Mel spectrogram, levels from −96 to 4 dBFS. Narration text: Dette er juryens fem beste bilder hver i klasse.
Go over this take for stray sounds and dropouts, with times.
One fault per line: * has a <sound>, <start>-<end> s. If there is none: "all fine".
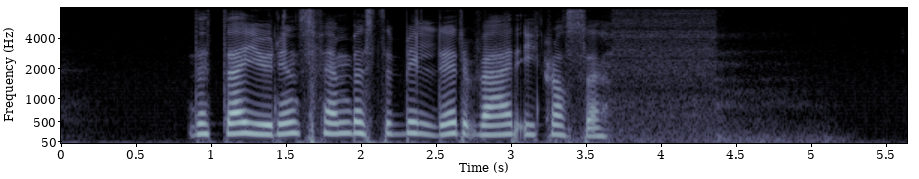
all fine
